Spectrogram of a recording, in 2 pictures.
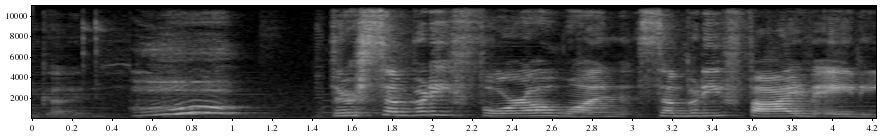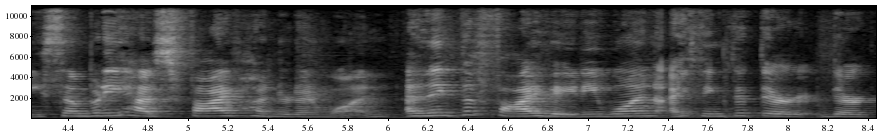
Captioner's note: gasps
